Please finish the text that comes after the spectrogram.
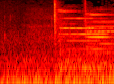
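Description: A doorbell of a fifth-floor apartment chimes twice in quick succession, two bright ringing tones that linger and overlap against a low, steady background hum; no one speaks.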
